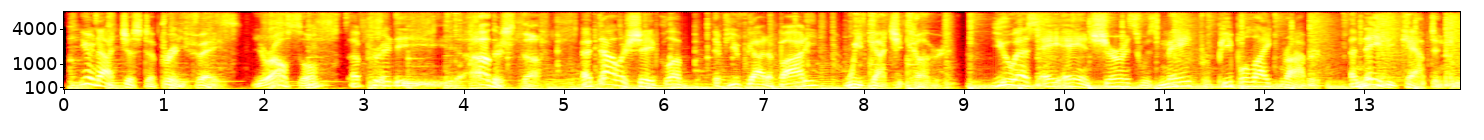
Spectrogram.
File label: Commercial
